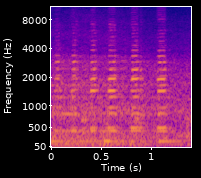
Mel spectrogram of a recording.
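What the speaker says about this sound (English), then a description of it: "With the honking?" Car horns honk repeatedly in short bursts, about five toots in quick succession, over steady roadway traffic noise at a street protest outside a Tesla dealership in Albuquerque.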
